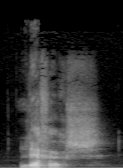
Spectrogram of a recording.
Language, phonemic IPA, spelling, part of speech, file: Dutch, /ˈlɛɣərs/, leggers, noun, Nl-leggers.ogg
- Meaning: plural of legger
